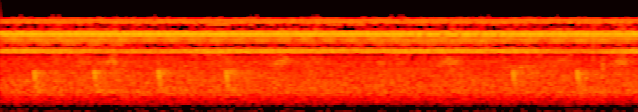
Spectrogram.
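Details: Cricket chirping after dark, heard as an even, piercing high-pitched trill that never pauses, overlaid by faint short chirps repeating roughly twice a second.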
